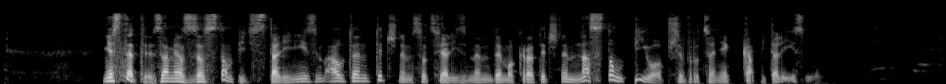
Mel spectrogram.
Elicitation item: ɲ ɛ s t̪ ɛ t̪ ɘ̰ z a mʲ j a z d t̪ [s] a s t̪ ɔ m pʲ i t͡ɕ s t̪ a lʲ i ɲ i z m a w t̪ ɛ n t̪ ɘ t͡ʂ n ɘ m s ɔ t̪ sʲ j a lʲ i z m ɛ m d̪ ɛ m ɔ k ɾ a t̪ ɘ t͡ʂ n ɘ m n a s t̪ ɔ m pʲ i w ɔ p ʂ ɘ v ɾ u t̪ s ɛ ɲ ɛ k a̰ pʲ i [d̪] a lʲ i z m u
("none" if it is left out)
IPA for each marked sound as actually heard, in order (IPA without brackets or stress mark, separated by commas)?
z, t̪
